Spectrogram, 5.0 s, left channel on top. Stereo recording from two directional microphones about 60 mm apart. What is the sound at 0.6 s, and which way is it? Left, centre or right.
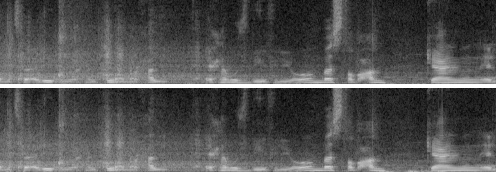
Speech, left.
